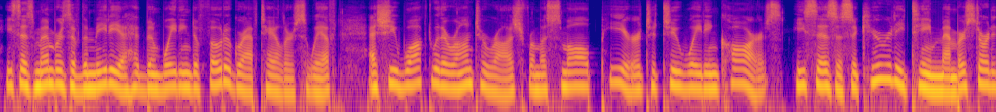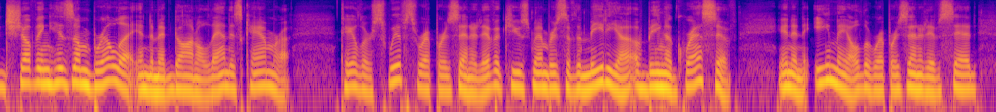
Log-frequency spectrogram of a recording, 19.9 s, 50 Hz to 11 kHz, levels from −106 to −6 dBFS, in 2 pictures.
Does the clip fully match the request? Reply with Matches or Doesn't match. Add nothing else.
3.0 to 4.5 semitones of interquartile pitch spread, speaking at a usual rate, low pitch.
Doesn't match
